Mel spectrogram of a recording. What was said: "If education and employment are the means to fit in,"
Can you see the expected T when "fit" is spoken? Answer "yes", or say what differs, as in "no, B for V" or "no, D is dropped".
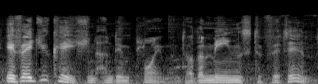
yes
